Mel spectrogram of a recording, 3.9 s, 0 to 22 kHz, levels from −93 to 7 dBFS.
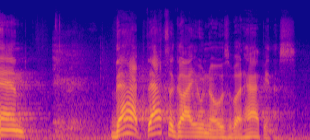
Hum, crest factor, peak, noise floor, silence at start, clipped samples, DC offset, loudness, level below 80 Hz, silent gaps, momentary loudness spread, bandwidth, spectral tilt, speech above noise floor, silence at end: none; 14 dB; -6 dBFS; -38 dBFS; 0 s; under 0.1%; under 0.1%; -19 LUFS; -42 dBFS; none; 22 LU; 13 kHz; -7 dB/octave; 20 dB; 0.2 s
